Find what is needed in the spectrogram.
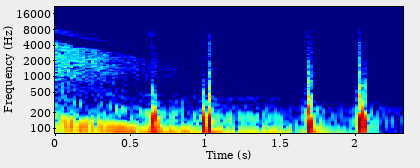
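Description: Heartbeat sound effect over a low hum: two double thumps, lub-dub, about a second apart, with the street sound dropped away.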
